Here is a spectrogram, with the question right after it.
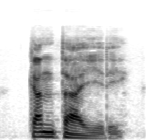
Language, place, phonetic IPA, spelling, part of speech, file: Occitan, Béarn, [kanˈtajɾe], cantaire, noun, LL-Q14185 (oci)-cantaire.wav
- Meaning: singer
